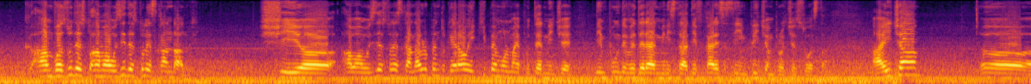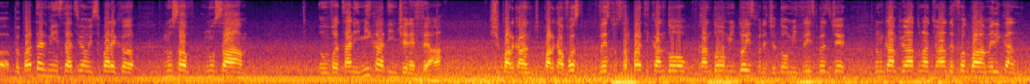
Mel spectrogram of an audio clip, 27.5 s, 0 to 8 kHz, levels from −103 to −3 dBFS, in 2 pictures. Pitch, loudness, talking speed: 145 Hz, -18 LUFS, 145 wpm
